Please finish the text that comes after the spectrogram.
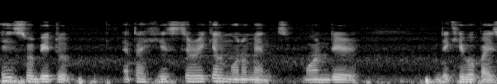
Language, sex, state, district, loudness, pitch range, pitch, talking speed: Assamese, male, Assam, Hailakandi, -20 LUFS, 105-130 Hz, 115 Hz, 95 wpm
